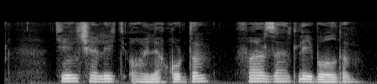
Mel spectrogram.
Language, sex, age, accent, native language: Uzbek, male, 12-17, Farg'ona, Uzbek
